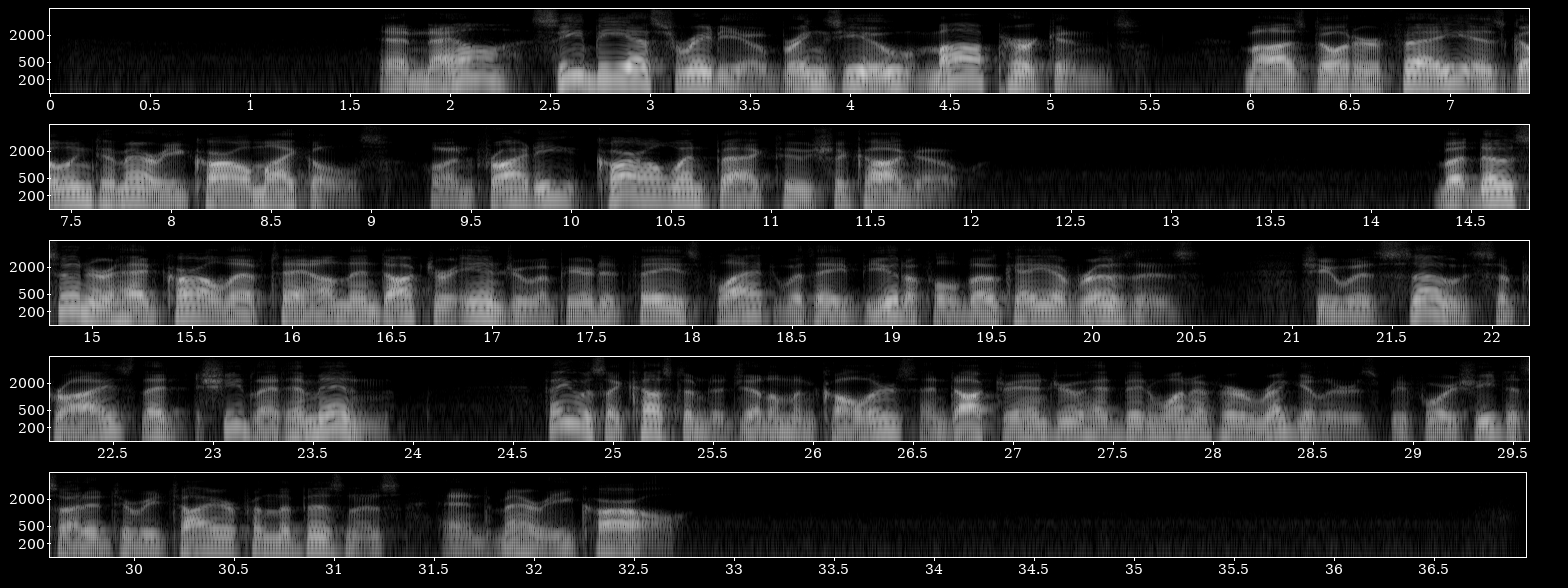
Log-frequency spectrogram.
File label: announcer; Ma Perkins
